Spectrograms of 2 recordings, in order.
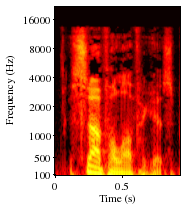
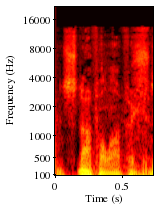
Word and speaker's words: Snuffleupagus: Snuffleupagus, by the way. That's the correct pronunciation. Snuffleupagus.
